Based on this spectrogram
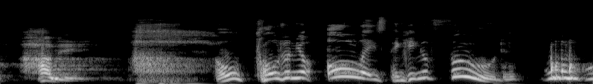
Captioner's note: sighs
